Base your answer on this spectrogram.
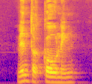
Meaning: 1. Eurasian wren (Troglodytes troglodytes) 2. wren (any bird of the Troglodytidae)
- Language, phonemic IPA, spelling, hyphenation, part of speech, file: Dutch, /ˈʋɪn.tərˌkoː.nɪŋ/, winterkoning, win‧ter‧ko‧ning, noun, Nl-winterkoning.ogg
